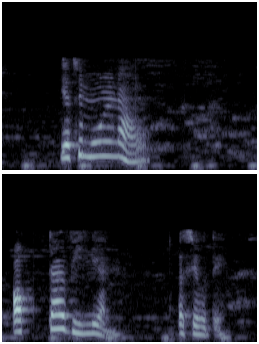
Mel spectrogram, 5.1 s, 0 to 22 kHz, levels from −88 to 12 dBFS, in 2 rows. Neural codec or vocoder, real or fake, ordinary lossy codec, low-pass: none; real; AAC, 48 kbps; 5.4 kHz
